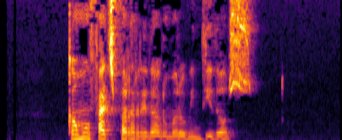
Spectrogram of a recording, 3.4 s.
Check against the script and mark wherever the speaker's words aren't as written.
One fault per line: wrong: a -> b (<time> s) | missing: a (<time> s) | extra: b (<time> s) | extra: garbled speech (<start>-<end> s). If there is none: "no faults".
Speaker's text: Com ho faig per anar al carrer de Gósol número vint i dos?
missing: anar al (1.3 s)
missing: Gósol (1.6 s)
